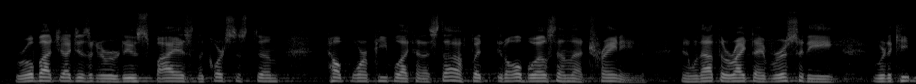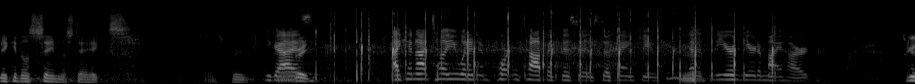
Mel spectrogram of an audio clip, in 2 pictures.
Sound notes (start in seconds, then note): 12.1 applauding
